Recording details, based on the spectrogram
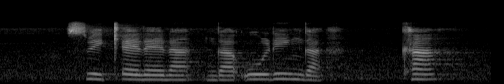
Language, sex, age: Venda, female, 18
